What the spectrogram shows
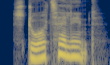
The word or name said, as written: stortalent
